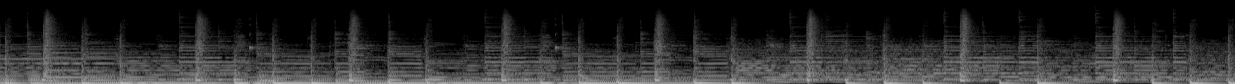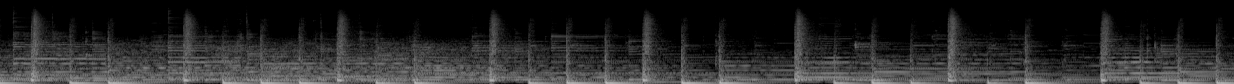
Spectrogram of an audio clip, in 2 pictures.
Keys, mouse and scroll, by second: 0.2 click, 4.2 z, 5.0 b, 7.0-8.9 drag, 9.3 click, 10.5 scroll up 1, 10.7 ], 10.8 ], 10.9 ], 11.1 ], 11.3-14.0 drag, 14.0 scroll up 1, 16.5 click, 18.0 scroll up 1, 19.0-20.5 typing, 19.5 scroll up 1, 21.7 click, 21.8 space, 21.9 click, 22.1 space, 23.3 shift+click.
